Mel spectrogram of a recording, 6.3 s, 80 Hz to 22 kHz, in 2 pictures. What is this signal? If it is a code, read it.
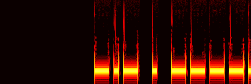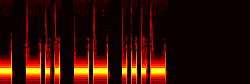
Morse code, heard as a keyed tone, about 20 wpm, 700 Hz. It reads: KE0DMV
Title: USA Call Signs 20wpm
